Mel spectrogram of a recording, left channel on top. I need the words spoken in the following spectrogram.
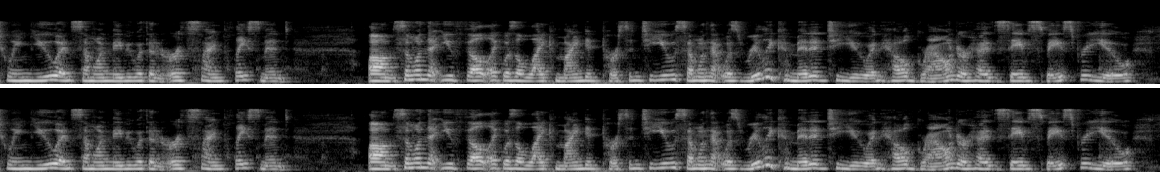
you and someone, maybe with an earth sign placement, someone that you felt like was a like-minded person to you, someone that was really committed to you and held ground or had saved space for you.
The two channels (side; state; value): both; identical; correlation 1.00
